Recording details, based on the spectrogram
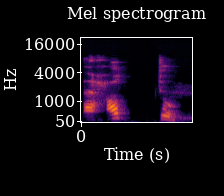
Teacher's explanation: وصفة الحرف الأول الطاء هي صفة الاستعلاء، فتبقى صفة الاستعلاء ويذهب جسم حرف الطاء. لا نقول أحطت ولا نقول أحدت يحذف كاملا إدغاما كاملا، وإنما نأتي بصفة الاستعلاء فنقول أحط وهكذا. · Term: إدغام ناقص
